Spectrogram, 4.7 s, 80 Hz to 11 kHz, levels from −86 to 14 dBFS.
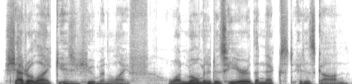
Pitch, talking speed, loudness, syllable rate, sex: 125 Hz, 190 wpm, -18 LUFS, 4.7 syllables/s, male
